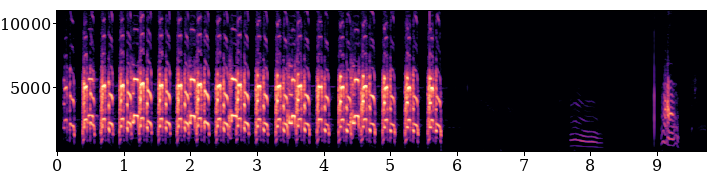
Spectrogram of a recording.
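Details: A pair of grey francolins calling: a rapid run of harsh, ringing, harmonic notes repeated about three per second for nearly six seconds, then a pause, a short descending whistled series, and a brief upward squeal.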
